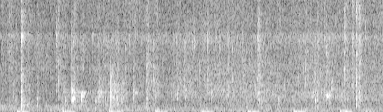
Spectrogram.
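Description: Onions fry in a hot pan while making vaca frita. A steady sizzle runs under regular scraping strokes, about two per second, as they are stirred close by.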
